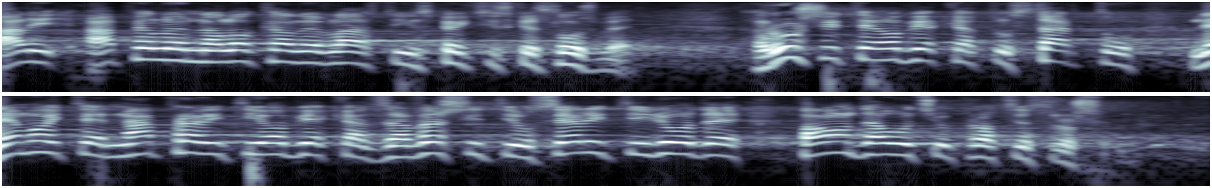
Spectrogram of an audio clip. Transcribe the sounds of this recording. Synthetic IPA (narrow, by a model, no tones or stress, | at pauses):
aliape̞luje̞mnalo̞kaːlˠne̞ʋlˠaːst̪iːnspe̞k̚t̪sijske̞slˠuʒbḛ | ɾuʃit̪eo̞bje̞kat̪ust̪aɾt̪u | ne̞mo̞jt̪e̞napɾaʋit̪io̞bje̞kat̪zaʋr̩ʃit̪iuse̞lit̪iʎuːd̪e̞ | pao̞nd̪auːt͡ɕiupɾo̞t̪sesɾṵʃeɲa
